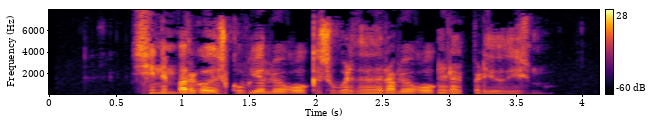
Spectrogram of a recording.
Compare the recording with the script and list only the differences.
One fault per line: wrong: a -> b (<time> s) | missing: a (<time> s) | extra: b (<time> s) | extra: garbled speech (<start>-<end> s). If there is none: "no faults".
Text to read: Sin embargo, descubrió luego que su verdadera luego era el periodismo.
no faults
